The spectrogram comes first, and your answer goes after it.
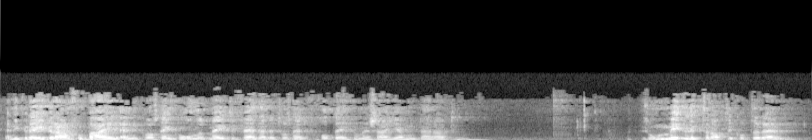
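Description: A man's voice: mid-range voice, fast talker, hardly any pauses, mellow. A man preaching a sermon, telling a personal testimony in an earnest storytelling way and reading scripture aloud. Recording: roomy, distant, dull hall mic.

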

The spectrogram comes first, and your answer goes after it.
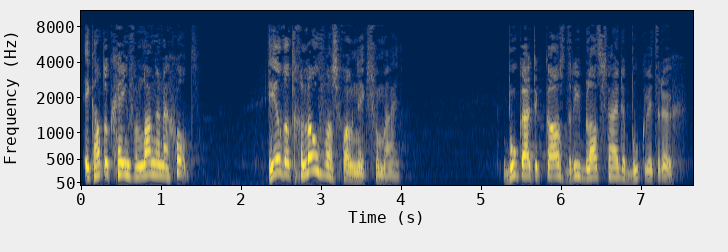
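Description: Husky middle-aged man, emotional testimony. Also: sits high, big pitch swings, normal speed, long pauses. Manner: earnest, swings between loud and quiet, hushed. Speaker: speaker giving a faith testimony.

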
